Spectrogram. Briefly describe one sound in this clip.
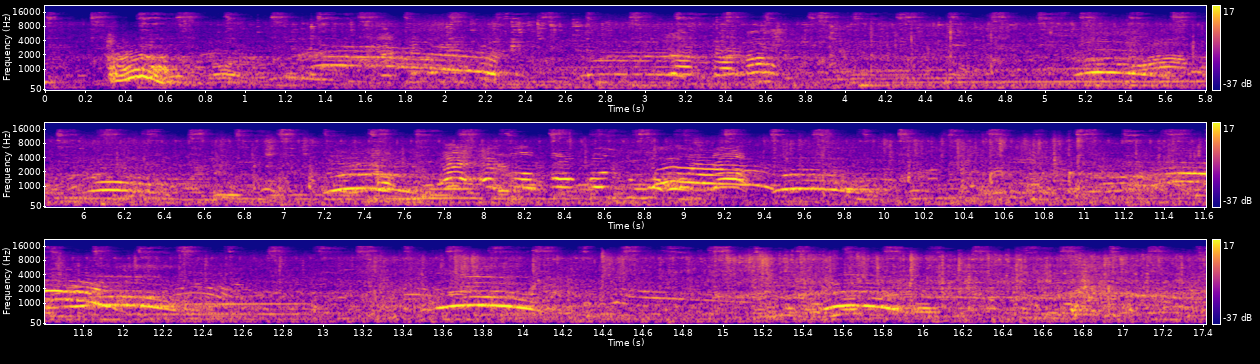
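A large crowd outdoors shouts and cheers.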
